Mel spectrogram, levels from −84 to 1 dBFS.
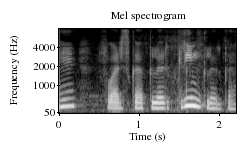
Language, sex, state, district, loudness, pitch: Hindi, female, Jharkhand, Ranchi, -15 LUFS, 190 Hz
